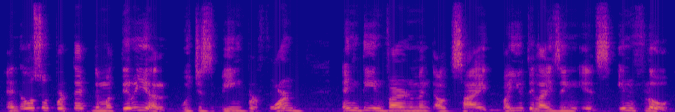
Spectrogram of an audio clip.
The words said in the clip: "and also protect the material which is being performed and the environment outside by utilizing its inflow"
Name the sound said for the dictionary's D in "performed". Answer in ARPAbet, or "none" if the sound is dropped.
D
